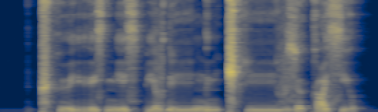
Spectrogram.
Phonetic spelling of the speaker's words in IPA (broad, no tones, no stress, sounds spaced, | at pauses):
ǁʰ y rʲ ɯ sʲ nʲ æ sʲ pʲ ɑ v ɗ iː ŋ ɯ nʲ ǁʰ iː v z ø k ɑ sʲ o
